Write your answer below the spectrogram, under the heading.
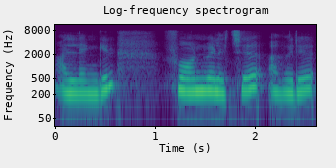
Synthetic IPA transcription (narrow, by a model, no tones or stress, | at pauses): ɐlːe̞ŋɡil | fo̞ːnʋeɭit͡ɕːɨɐʋɐɾɨ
